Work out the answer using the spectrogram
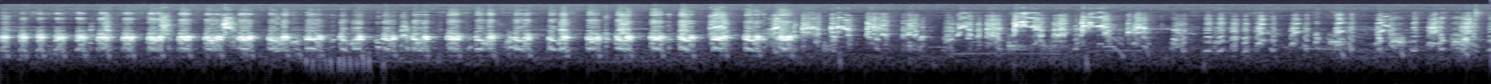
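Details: Hybrid chukar partridge giving a rapid run of harsh clucking chuk notes, about two per second, steady for several seconds, then breaking into a busier, more jumbled chatter; a man speaks nearby.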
